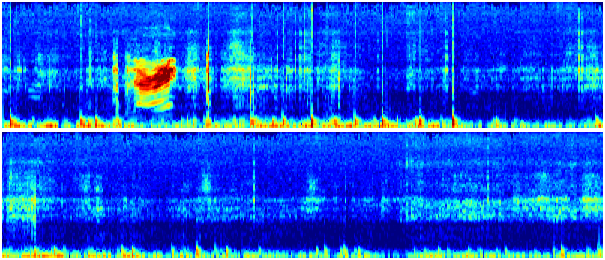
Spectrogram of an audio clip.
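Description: Ski poles thud into soft snow.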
